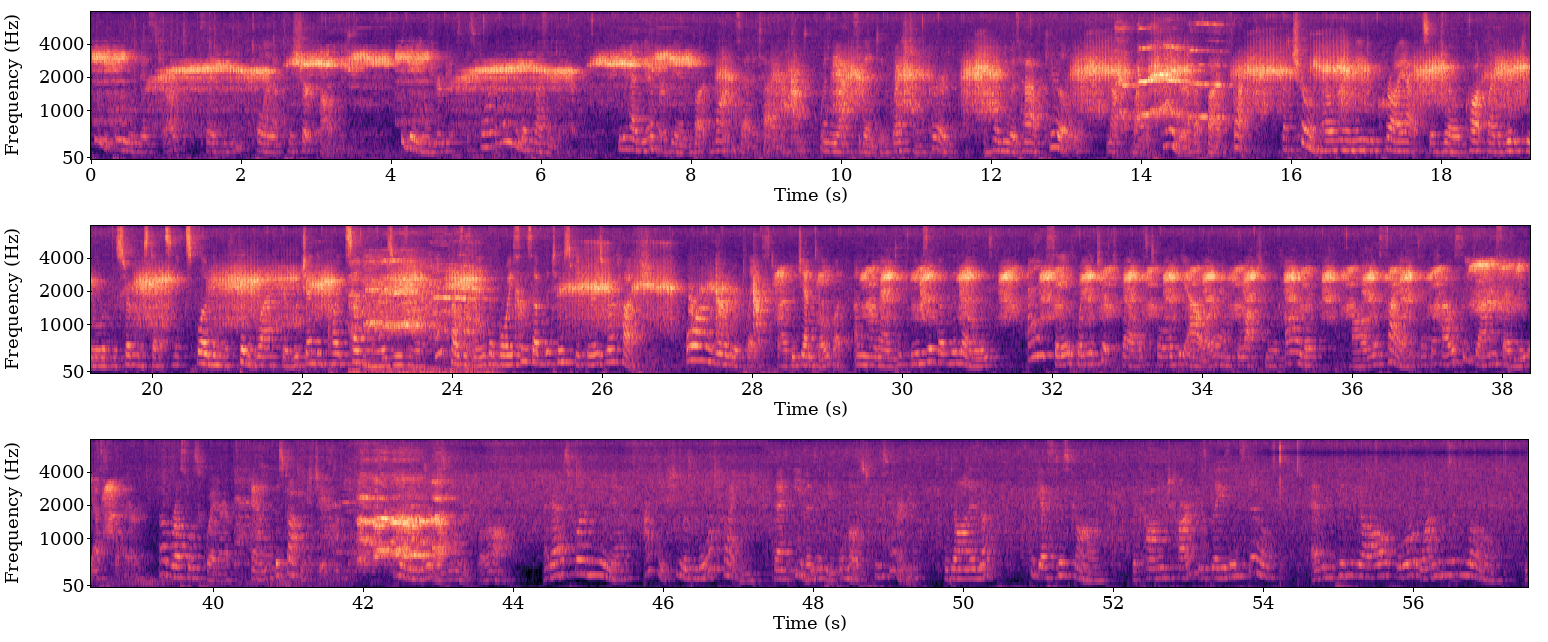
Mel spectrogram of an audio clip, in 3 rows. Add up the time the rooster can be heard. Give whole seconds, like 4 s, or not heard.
6 s.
